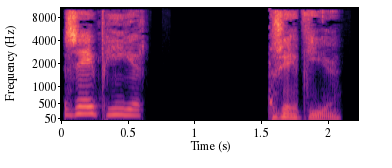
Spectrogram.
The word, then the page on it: Zephyr: Dutch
